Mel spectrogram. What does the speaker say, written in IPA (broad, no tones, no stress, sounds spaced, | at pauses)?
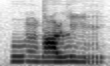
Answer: u ŋ dˤ e ɹ l i r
